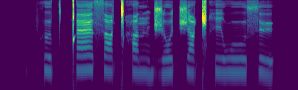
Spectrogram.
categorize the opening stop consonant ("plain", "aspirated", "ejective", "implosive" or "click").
aspirated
